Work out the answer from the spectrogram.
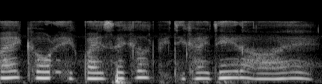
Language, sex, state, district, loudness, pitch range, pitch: Hindi, female, Arunachal Pradesh, Papum Pare, -20 LUFS, 270-300 Hz, 280 Hz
